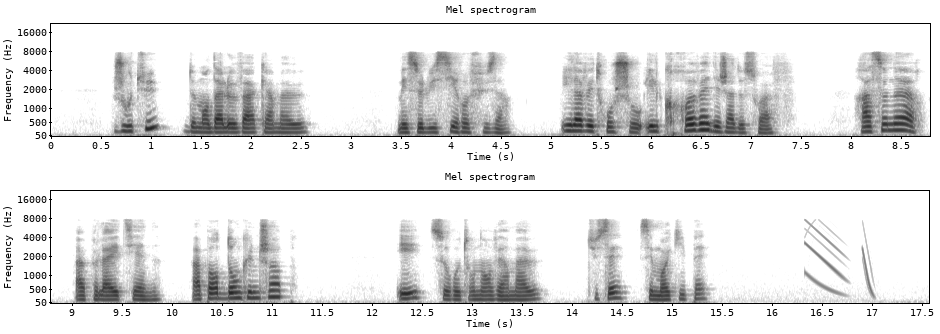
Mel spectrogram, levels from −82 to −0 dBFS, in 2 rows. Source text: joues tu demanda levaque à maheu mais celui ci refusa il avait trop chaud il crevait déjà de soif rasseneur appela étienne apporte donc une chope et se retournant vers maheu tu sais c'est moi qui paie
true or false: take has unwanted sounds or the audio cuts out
true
